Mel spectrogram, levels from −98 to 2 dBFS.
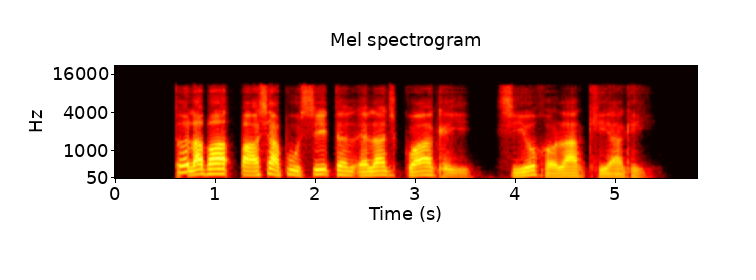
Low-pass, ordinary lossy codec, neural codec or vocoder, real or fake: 10.8 kHz; Opus, 24 kbps; codec, 16 kHz in and 24 kHz out, 0.4 kbps, LongCat-Audio-Codec, two codebook decoder; fake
